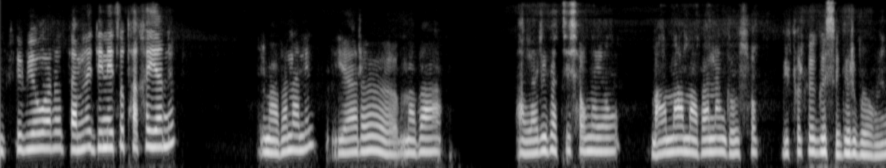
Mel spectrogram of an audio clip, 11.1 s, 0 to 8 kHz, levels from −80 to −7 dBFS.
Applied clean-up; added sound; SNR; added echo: neural mask model Resemble Enhance denoiser.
